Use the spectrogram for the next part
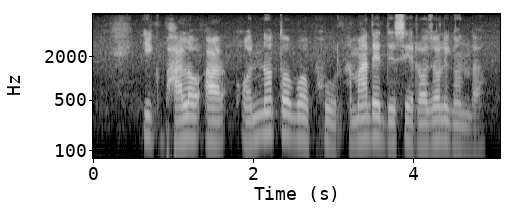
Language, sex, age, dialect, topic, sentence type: Bengali, male, 18-24, Jharkhandi, agriculture, statement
